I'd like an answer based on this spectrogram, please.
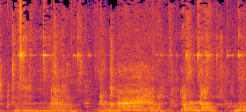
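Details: Male Staffordshire bull terrier play growling while holding onto a ball and tugging against a person's finger; low rumbling growls in long rolling bouts of about one to two seconds with short gaps.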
